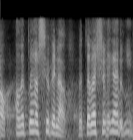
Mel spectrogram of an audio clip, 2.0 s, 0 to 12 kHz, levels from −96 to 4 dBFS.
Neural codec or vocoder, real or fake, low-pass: codec, 16 kHz, 0.5 kbps, FreqCodec, larger model; fake; 7.2 kHz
